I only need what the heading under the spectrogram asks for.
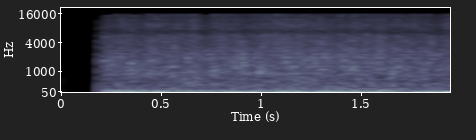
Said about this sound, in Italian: A fare da sottofondo alle giornate di chi abita le case popolari di Augustenborg è il gorgoglio dei laghetti e, quando piove, dei canali tracciati nei giardini fra le palazzine. Il rumore del traffico qui quasi non si sente.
